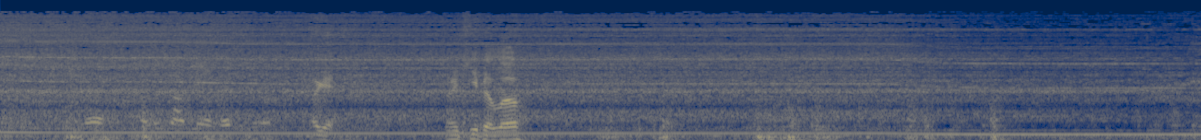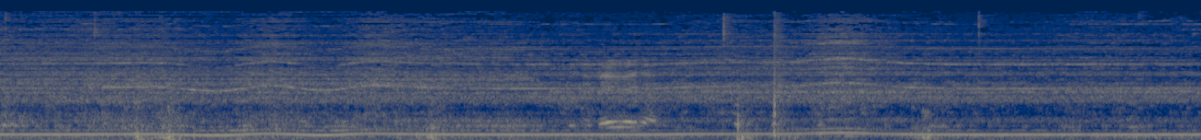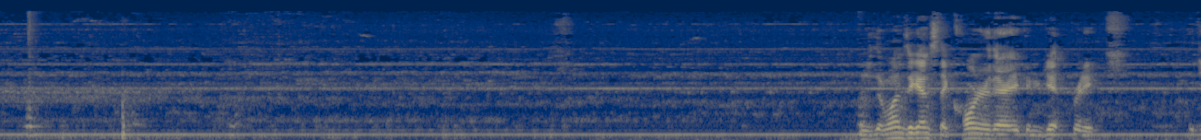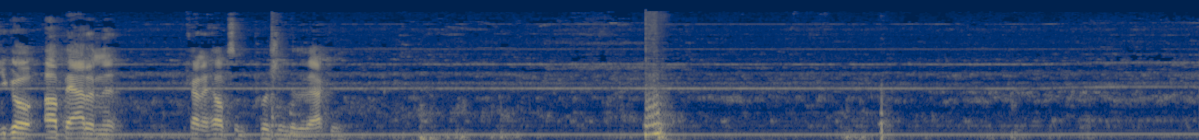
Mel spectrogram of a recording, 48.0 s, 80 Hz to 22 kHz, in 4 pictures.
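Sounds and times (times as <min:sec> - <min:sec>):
vacuum whining: 0:00.0 - 0:48.0.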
